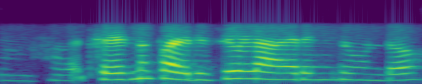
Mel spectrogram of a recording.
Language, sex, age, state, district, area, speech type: Malayalam, female, 45-60, Kerala, Palakkad, urban, conversation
